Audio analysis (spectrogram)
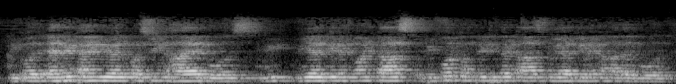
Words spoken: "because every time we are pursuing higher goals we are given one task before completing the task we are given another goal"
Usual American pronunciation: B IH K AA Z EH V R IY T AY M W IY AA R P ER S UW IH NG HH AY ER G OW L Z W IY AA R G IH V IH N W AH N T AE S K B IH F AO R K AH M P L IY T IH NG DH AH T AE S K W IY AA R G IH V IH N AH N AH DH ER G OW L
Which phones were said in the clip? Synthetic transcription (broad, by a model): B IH K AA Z EH V R IY T AY M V IY AA R P ER S UW IH NG HH AY ER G OW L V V IY AA R G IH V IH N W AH N T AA S K B IH F AO R K AH M P L IY T IH NG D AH T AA S K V IY AA R G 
